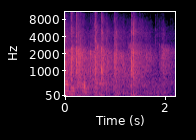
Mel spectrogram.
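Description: Congregation applauding, the clapping thinning out and fading as it dies down.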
